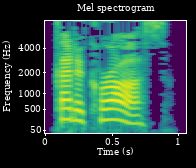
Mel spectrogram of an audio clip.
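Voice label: "cut across", British English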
